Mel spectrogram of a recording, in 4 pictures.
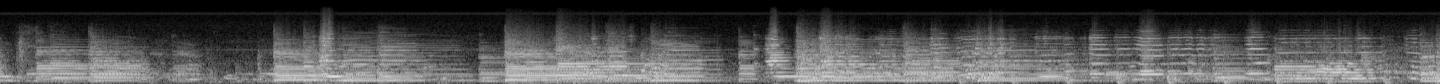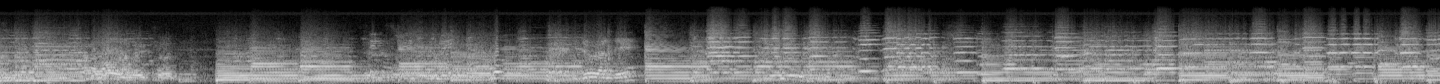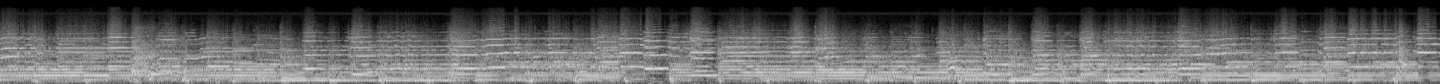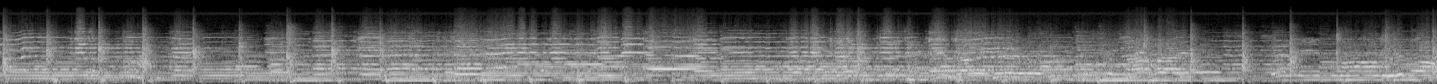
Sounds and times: Violin, fiddle: 0.0 - 57.5
Speech: 1.4 - 2.9, 12.8 - 16.3, 18.0 - 20.9, 51.3 - 55.3.

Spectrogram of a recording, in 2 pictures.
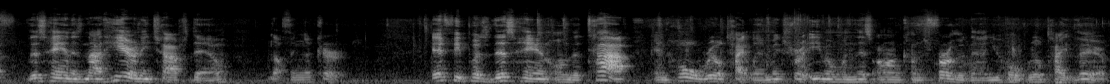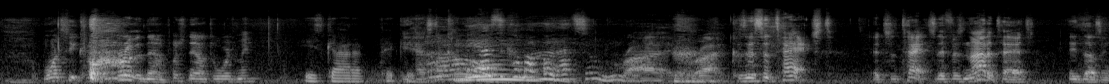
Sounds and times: Speech: 4.3 - 22.1.

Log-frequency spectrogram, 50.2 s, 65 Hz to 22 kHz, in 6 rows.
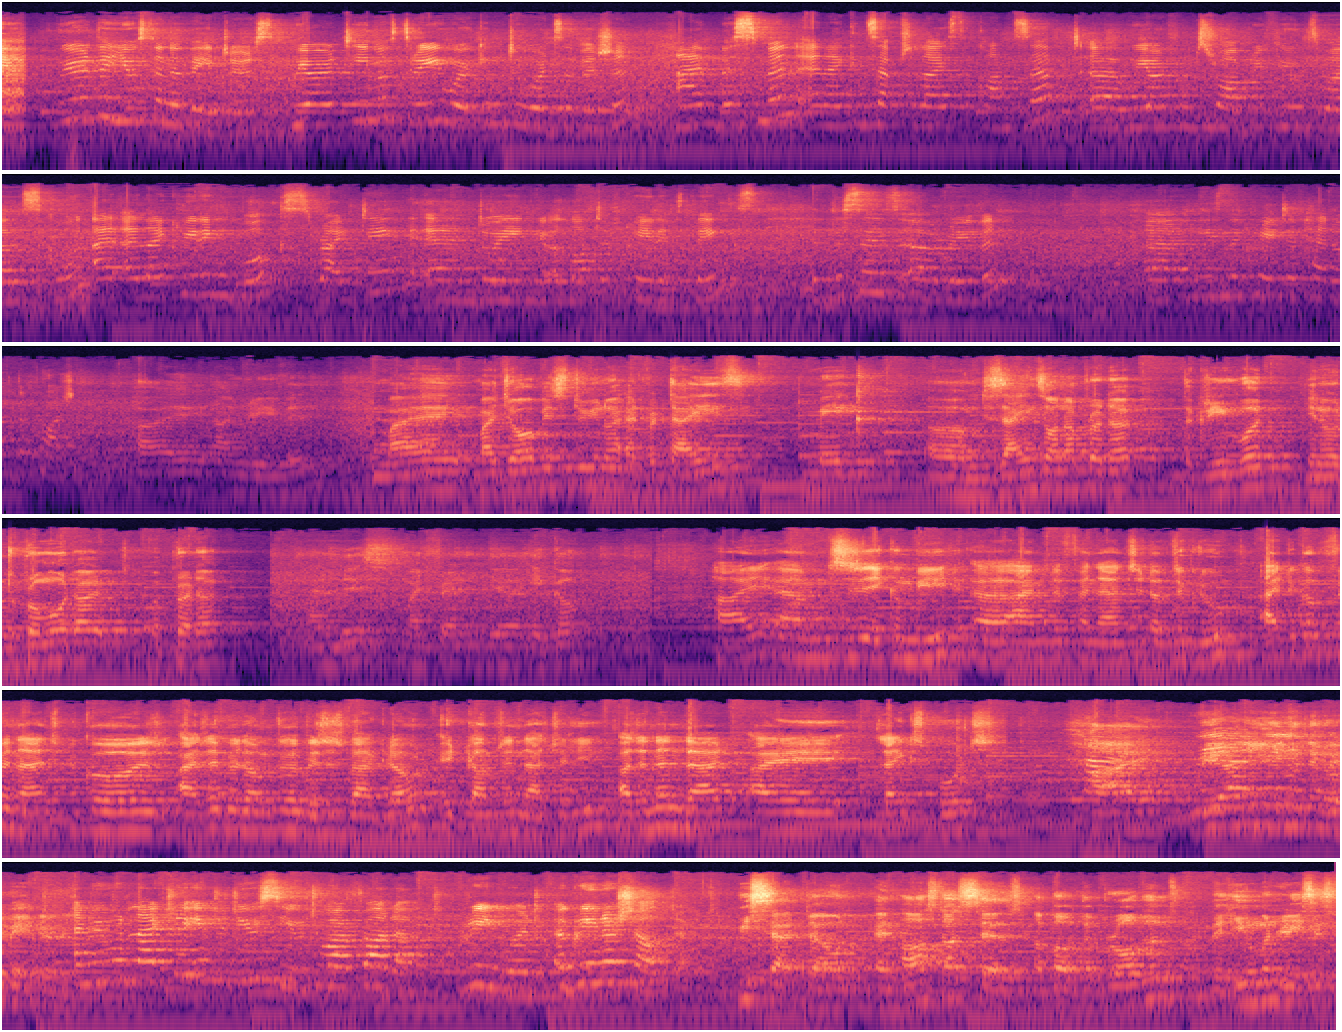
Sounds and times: Music: 0.0 - 50.1
Speech: 17.6 - 28.7, 29.6 - 39.6, 40.2 - 44.1, 44.8 - 50.1.

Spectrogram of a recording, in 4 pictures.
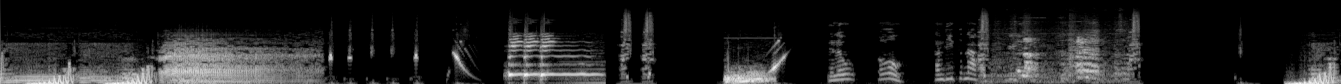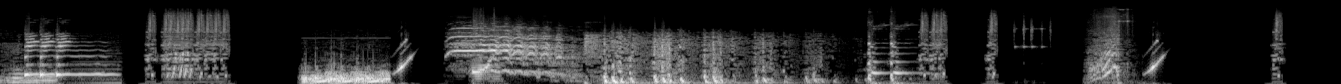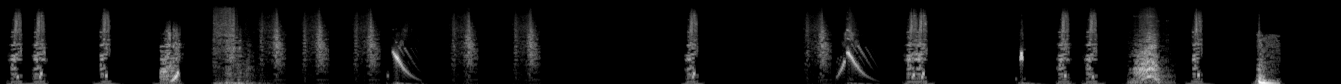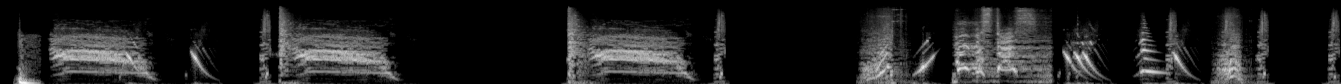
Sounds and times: Sound effect: 0.0 - 2.2, 3.2 - 4.8, 6.1 - 6.6, 7.2 - 7.9, 12.8 - 15.8, 16.4 - 17.6, 19.2 - 25.2, 26.1 - 26.3, 26.9 - 32.3, 34.9 - 36.2, 37.0 - 39.7, 42.1 - 43.2, 48.8 - 53.6.

